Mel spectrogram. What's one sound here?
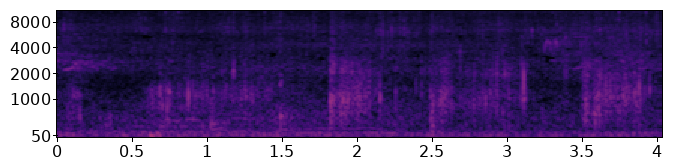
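Water splashes from a spout into a basin.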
